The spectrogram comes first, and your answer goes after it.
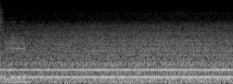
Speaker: I think the fan might be okay but it has changed tone over the years so it's a little quieter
